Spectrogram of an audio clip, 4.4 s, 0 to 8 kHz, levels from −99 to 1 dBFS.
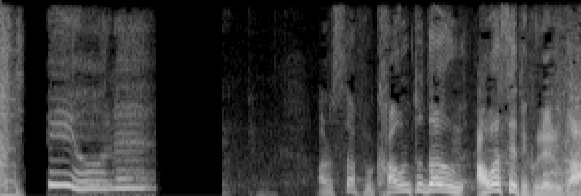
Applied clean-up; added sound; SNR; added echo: none; none; none; none.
